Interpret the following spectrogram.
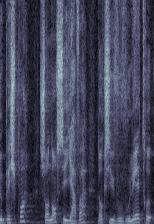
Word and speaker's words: Yahvah: et va V voilà le nom de yava prononcé par le grandpère Moché yava donc voilà nous avons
